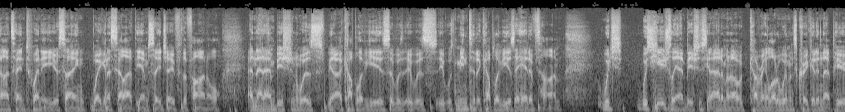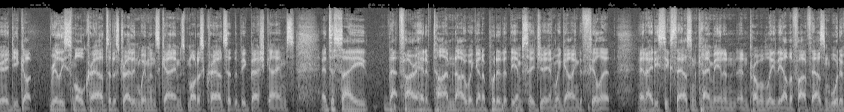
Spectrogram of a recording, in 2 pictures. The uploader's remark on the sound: Recorded in the Ladies Stand at the SCG as summer rain fell the day after the Test.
